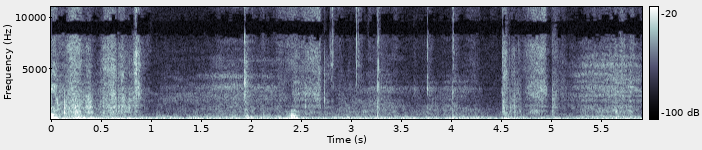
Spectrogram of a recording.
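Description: A paper page turns.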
